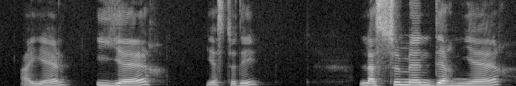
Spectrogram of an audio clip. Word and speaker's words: hier: Hier, we don't pronounce the H. Hier, ayer.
